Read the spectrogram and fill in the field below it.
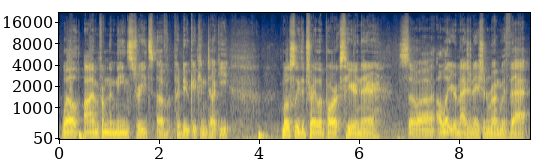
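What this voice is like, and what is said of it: Western Kentucky accent. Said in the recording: “It's far western Kentucky, as you can probably tell by the accent.”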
